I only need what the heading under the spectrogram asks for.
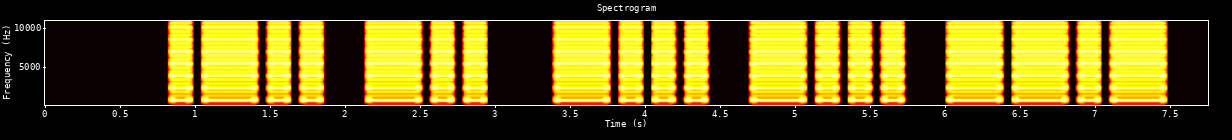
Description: Morse code (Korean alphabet), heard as electronic beeps, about 11 wpm, 780 Hz. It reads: 그때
